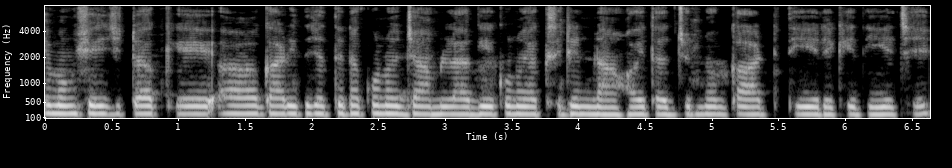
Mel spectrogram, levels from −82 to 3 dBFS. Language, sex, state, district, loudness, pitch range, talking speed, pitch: Bengali, female, West Bengal, North 24 Parganas, -17 LUFS, 190-205 Hz, 180 wpm, 195 Hz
